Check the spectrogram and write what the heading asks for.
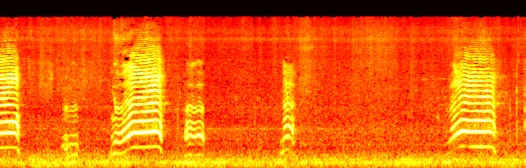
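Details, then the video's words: Philippine native goats, male and female, readied for breeding and showing mating behaviour; a long loud quavering bleat, short broken bleats, then another long wavering bleat after a pause, with a low background hum. "Philippine Native Goats Ready for Breeding"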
